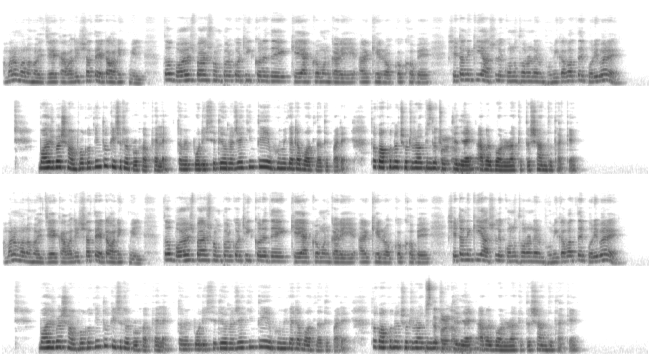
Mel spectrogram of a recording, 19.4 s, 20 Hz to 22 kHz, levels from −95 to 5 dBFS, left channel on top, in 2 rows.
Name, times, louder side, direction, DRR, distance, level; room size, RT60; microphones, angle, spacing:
voice 1, 0.0-9.2 16.3-16.6, right 2 dB, 70° right, 1.3 m, -33 dB
voice 2, 9.9-18.3, left 5 dB, 50° left, 0.3 m, -25 dB
3.5 x 3.1 x 4.8 m
head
